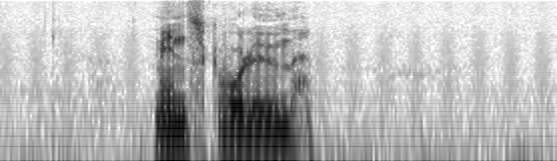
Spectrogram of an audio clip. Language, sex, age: Norwegian, male, 19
